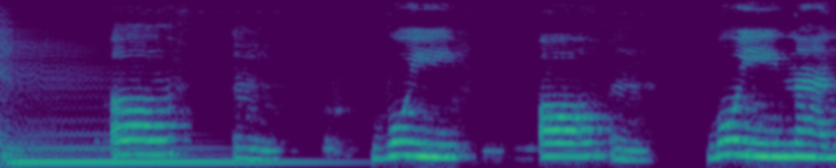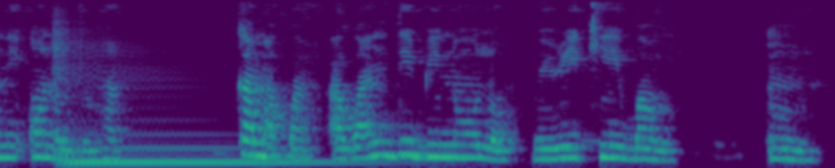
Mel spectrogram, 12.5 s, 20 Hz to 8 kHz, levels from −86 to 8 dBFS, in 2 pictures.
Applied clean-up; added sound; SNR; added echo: none; Guitar; 7 dB; none.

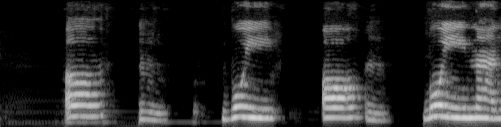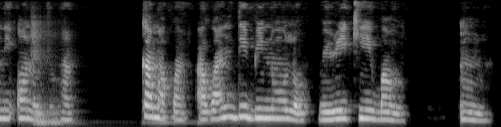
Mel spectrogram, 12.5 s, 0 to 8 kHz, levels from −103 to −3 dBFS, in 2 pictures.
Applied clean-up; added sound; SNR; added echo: neural mask model DeepFilterNet 3.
